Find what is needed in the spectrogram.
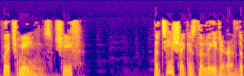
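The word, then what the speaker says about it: Taoiseach: the head of the government is the teacher pronounced T shut which means chief the tea shake is the leader of the political party with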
